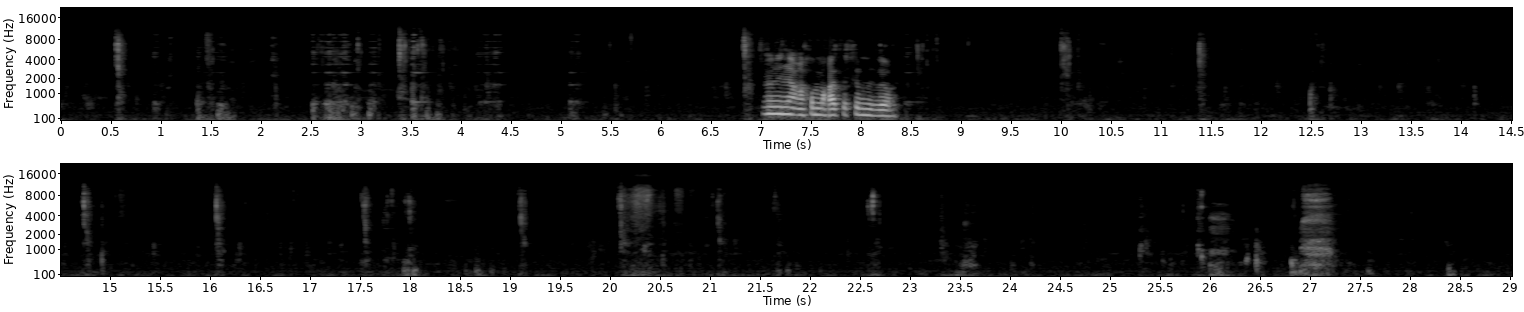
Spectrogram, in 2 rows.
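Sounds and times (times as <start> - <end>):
wet chewing clicks and smacks: 0.5 - 0.8, 10.0 - 19.3, 20.9 - 26.6.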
